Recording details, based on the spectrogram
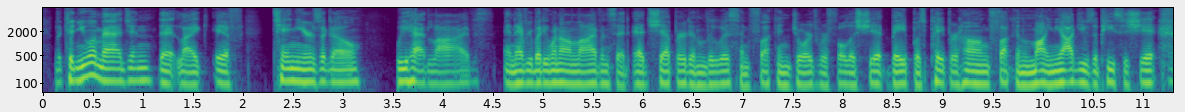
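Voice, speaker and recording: The recording is very clean with a silent background and a dry, close sound with no echo, as a man with a fairly low pitch talks at a fairly quick pace. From California. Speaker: bully dog breeder. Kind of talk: casual chat. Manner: animated.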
